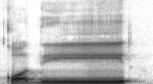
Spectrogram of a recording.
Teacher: دی یا مدہ ہے، تو وقف کی صورت میں مد کر سکتے ہیں، اور وقف کی صورت میں را کو باریک پڑھیں گے، ملانے کی صورت میں را موٹی ہوگی، کیونکہ جب ملائیں گے تو یہ را کے اوپر پیشے ہیں، تو را کو موٹا پڑھیں گے۔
